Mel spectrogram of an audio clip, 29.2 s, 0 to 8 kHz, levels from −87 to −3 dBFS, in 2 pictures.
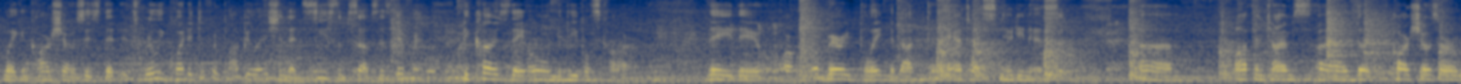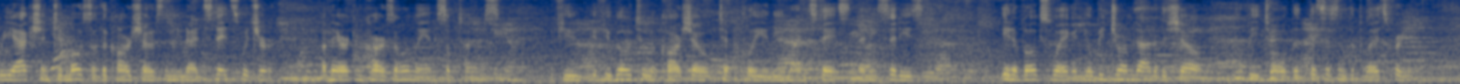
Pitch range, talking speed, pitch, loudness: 145-175 Hz, 190 wpm, 165 Hz, -27 LUFS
